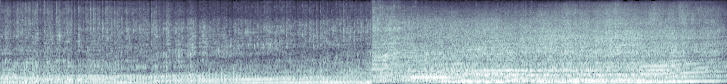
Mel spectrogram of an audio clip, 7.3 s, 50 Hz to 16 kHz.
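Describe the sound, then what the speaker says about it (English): Vintage four-cylinder race cars powered by Honda 600 motorcycle engines warm up on a damp speedway track, their high, buzzing engines droning steadily, then rising into a louder, higher-pitched pass midway through. "At pit out, the 4-cylinder cars are taken to the track for their warm-ups."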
